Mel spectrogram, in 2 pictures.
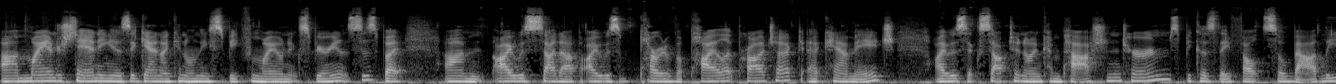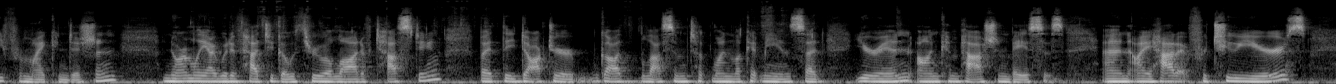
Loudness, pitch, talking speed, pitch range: -22 LUFS, 130 Hz, 175 wpm, 120-140 Hz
